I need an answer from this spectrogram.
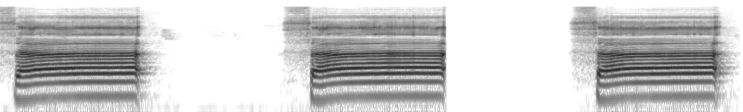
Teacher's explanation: सा को मैंने नरमी से पढ़ा, यानी सीटी की आवाज़ के बगैर पढ़ा। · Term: नरमी से पढ़ना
